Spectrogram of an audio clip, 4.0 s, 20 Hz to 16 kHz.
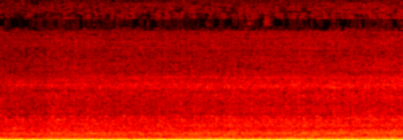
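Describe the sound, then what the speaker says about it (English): Steady, loud idle of a 1973–79 Ford F-series truck engine warming up with coolant circulating through a new radiator, a constant deep rumble with no revving. "Okay, so let the truck run for a minute."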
